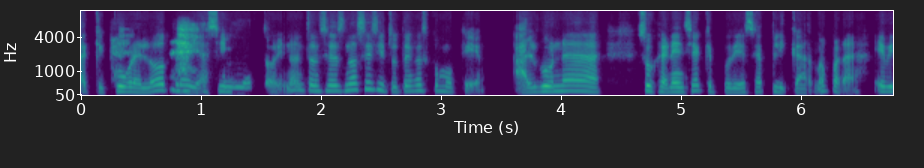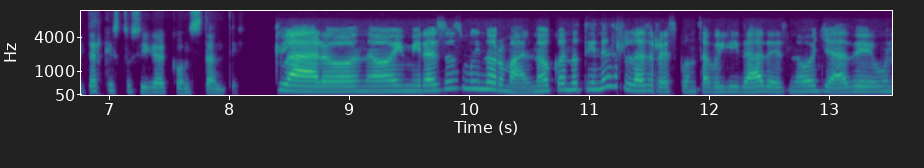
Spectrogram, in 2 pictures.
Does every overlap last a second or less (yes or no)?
yes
